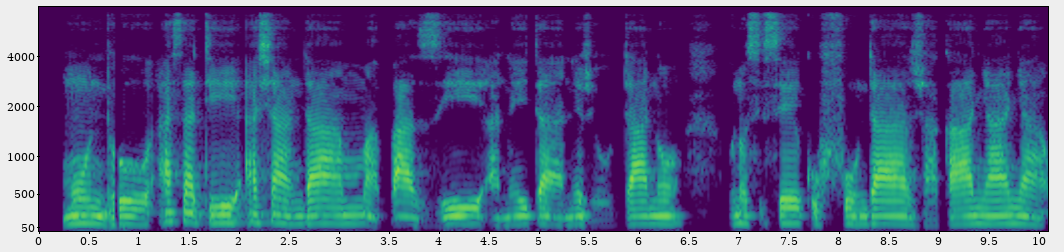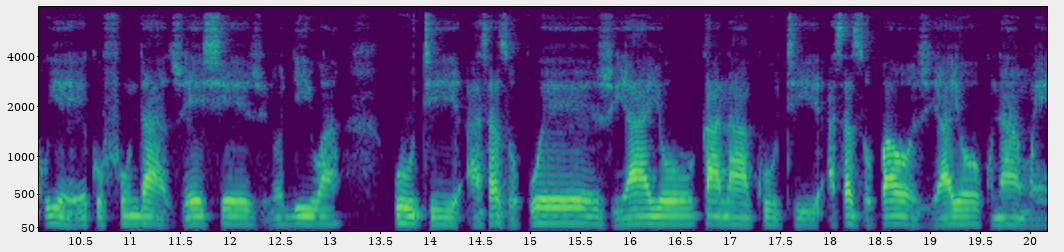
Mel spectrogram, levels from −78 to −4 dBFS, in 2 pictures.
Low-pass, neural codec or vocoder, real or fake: 7.2 kHz; none; real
